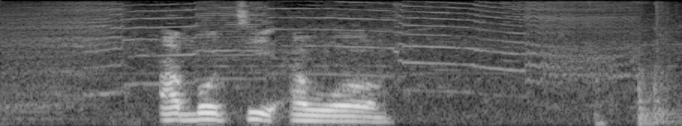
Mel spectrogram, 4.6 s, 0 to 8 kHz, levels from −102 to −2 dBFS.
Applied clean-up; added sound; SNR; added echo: none; Squeak / Slam; 19 dB; none.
